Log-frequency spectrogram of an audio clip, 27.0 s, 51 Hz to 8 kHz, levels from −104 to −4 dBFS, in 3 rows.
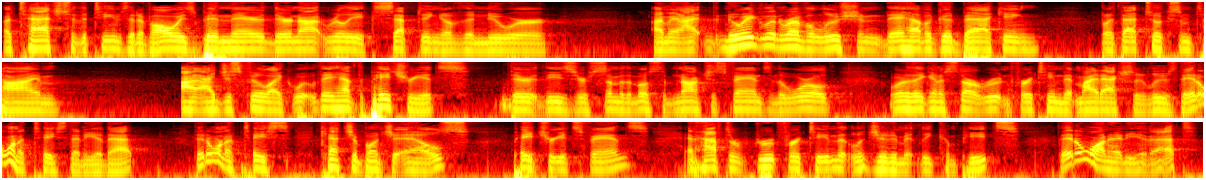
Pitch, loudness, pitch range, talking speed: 115 Hz, -26 LUFS, 105-120 Hz, 230 wpm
